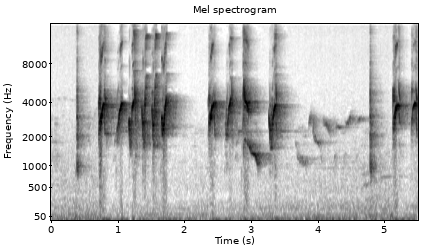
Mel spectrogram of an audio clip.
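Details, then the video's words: White-rumped shama, song to provoke other shamas; rapid series of high chattering notes, a descending slurred whistle, soft warbled notes and more chatter. "MURAI BATU GACOR MEMANCING EMOSI jadi NYAUT BUNYI BONGKAR MATERI ISIAN | PANCINGAN MURAI"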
